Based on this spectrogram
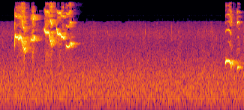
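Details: Orange-headed thrush giving two high, thin twittering phrases close together, then a long pause filled only by trickling water, and a short lower whistled phrase at the end.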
